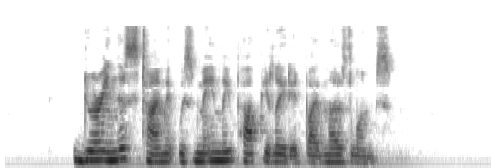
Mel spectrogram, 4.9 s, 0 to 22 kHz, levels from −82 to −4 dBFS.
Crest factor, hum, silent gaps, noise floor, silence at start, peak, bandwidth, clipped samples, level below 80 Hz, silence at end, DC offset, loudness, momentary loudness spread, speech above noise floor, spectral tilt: 16 dB; none; none; -72 dBFS; 0.75 s; -10 dBFS; 11.5 kHz; under 0.1%; -66 dBFS; 1 s; under 0.1%; -25 LUFS; 12 LU; 48 dB; -5 dB/octave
